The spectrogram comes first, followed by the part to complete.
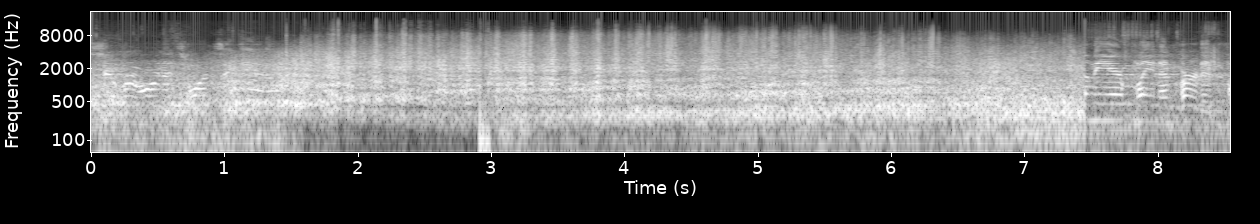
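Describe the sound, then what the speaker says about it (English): Super Hornet fighter jets roar past at the 2005 NAS Oceana airshow, a loud sustained engine rush across the whole clip with a brief dip near the end, while an announcer's voice talks over it. "Here come the Super Hornets once again."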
